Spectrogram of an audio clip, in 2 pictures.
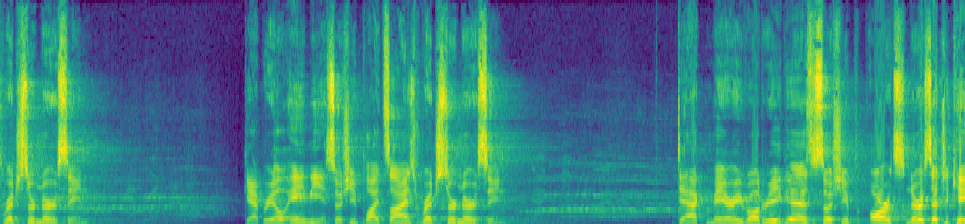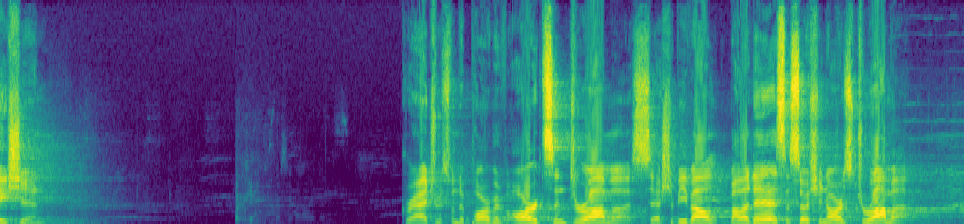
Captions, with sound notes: Registered Nursing. Gabrielle Amey, Associate in Applied Science, Registered Nursing. (cheering) Dakmary Rodriguez, Associate in Applied Science, Nurse Education. Graduates from the Department of Arts and Drama, Sesha B. Valadez, Associate in Arts, Drama.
